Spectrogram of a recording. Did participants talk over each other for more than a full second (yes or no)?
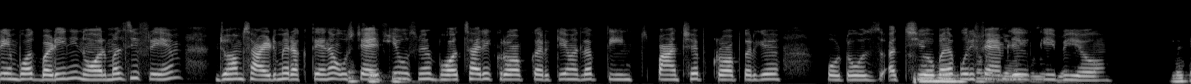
yes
